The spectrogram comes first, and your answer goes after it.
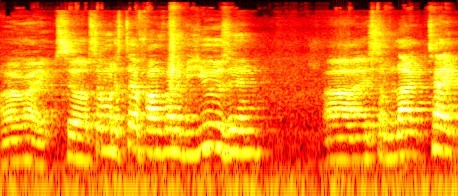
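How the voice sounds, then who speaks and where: A man talks loudly at a moderate pace with a high pitch for a man. Noticeable background noise and audible room echo fill the recording. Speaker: kayak fishing vlogger. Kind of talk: casual DIY vlog. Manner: halting, with many fillers.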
